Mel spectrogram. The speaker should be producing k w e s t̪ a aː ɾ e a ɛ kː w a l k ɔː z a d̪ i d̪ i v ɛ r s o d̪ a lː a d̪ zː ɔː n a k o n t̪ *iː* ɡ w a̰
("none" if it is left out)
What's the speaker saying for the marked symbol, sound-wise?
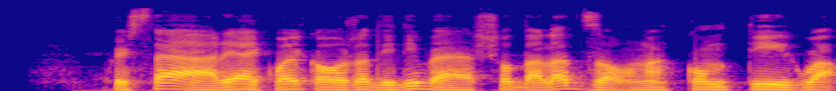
iː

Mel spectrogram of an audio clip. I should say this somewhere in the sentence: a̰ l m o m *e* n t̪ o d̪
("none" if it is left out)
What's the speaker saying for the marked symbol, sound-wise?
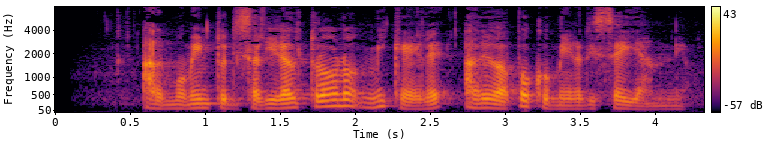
e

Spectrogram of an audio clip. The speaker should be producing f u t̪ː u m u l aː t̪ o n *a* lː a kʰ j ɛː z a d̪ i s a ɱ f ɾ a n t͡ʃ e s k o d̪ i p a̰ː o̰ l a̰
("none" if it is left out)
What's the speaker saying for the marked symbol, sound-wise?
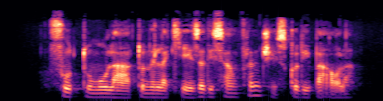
e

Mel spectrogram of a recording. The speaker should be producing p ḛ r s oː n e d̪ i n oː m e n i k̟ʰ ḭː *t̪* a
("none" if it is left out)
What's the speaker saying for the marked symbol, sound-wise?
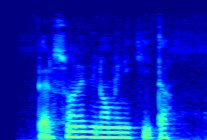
t̪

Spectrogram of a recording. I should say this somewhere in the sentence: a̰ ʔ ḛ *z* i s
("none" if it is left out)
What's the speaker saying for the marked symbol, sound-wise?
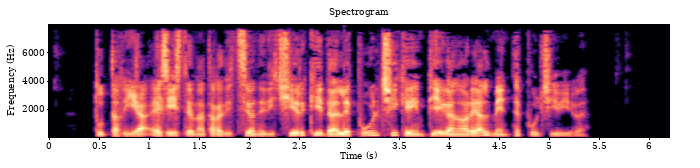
z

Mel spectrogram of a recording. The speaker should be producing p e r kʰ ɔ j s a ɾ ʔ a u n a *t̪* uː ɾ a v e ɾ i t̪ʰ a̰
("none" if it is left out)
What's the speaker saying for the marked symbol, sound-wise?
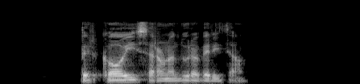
d̪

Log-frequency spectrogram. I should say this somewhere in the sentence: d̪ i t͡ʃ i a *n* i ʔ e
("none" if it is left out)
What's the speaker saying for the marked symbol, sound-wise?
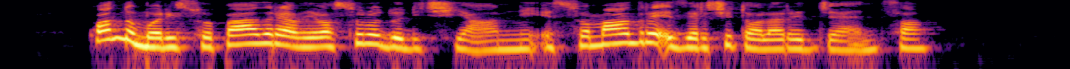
nː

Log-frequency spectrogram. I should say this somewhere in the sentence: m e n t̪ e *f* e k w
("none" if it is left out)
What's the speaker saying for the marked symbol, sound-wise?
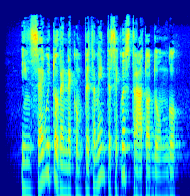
s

